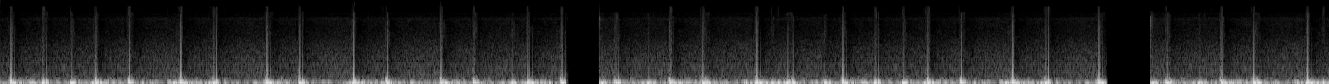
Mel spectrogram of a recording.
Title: Heart sound #health #heart #heartbeat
